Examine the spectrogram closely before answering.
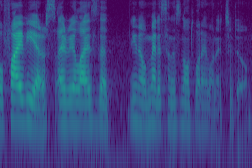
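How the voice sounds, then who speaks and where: A woman speaks with an Armenian accent. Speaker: skincare business founder. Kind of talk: interview.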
